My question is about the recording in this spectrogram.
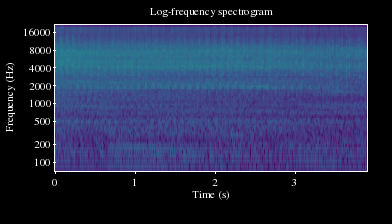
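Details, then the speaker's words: Toyota Vios after engine overhaul (oil-starved engine), first start after camshaft reinstalled and timing set: smooth steady idle with even valvetrain and belt hiss, no knock or tapping; very quiet, healthy. "Tahimik na tahimik ah. Parang natsambahan."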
